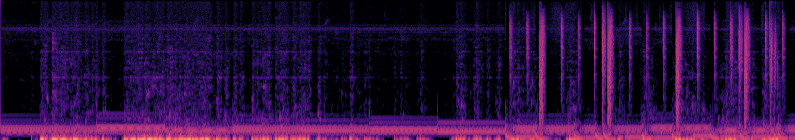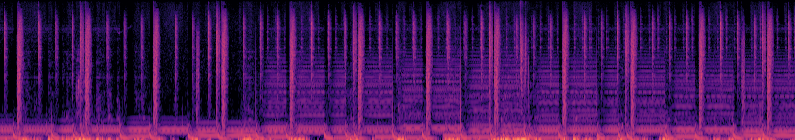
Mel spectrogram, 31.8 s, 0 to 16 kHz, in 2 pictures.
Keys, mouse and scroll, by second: 0.2 click, 0.8 click, 1.4 click, 2.4 ctrl+shift+middle click, 3.1 middle click, 3.8 shift+x, 3.9 click, 4.1 click, 4.4 middle click, 5.0 shift+x, 5.4 middle click, 6.0 alt+F13, 6.0 shift+x, 6.1 click, 6.4 middle click, 6.6 middle click, 6.9 click, 7.5 /, 7.7 shift+middle click, 7.9 middle click, 8.0 click, 8.4 middle click, 8.5 shift+middle click, 8.6 middle click, 9.3 middle click, 9.5 middle click, 9.7 ctrl+s, 9.9 /, 10.1 ctrl+s, 10.1 middle click, 11.1 middle click, 11.3 shift+middle click, 11.6 middle click, 12.4 shift+middle click, 13.4 ctrl+z, 13.5 ctrl+z, 13.7 ctrl+z, 13.8 middle click, 14.2 f, 14.3 ctrl+z, 14.4 ctrl+z, 14.6 middle click, 15.0 ctrl+z, 15.3 ctrl+z, 16.1 ctrl+z, 16.6 ctrl+z, 16.6 ctrl+z, 17.1 f, 17.4 shift+x, 17.5 click, 17.7 click, 17.9 shift+x, 18.1 click, 18.2 shift+x, 18.3 click, 19.2 ctrl+s, 20.6 alt+s, 20.8 shift+x, 23.5-25.3 middle drag, 25.3 click, 25.5 click, 26.5 ctrl+z, 26.8 click, 27.6 shift+x, 27.7 click, 27.9 ctrl+z, 28.0 click, 28.5 middle click, 28.6 click, 28.9 click, 29.1 middle click, 29.3 click, 29.4 middle click, 29.6 middle click, 29.7 click, 30.3 click, 30.5 ctrl+z, 30.8 middle click, 30.9 middle click, 31.2 shift+x, 31.5 click.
